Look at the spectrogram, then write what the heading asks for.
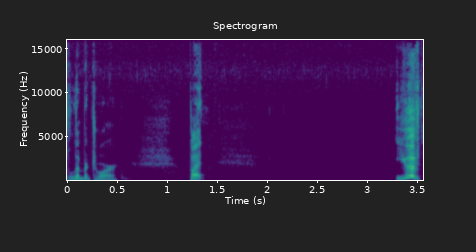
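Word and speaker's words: Liberatore: I always want to call him my Liberator because that's what his name looks like, but it's actually pronounced Liberator.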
